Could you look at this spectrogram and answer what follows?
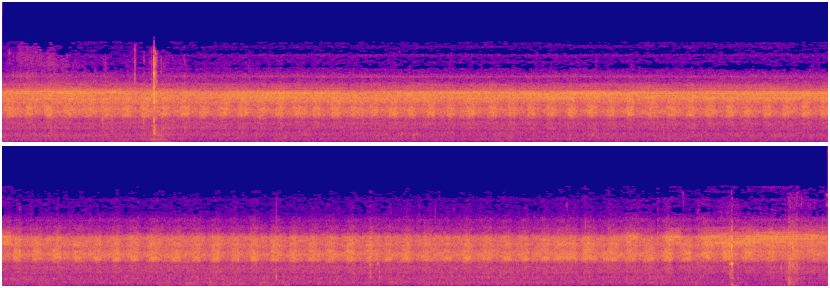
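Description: A dense, steady chorus of cicadas chirring, over the rush of a shallow, rocky river.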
